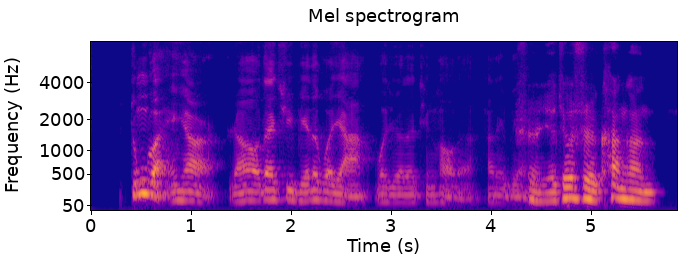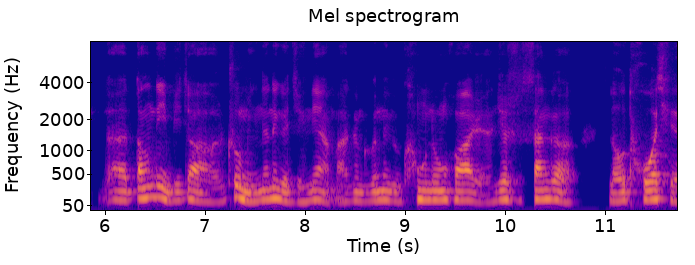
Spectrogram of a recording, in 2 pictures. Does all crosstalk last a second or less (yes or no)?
yes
